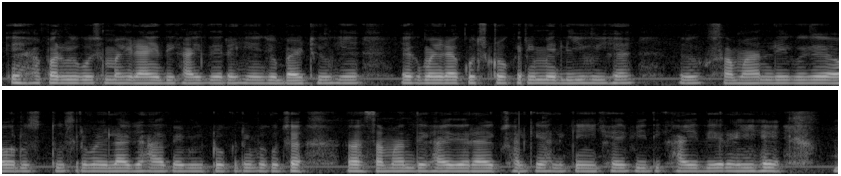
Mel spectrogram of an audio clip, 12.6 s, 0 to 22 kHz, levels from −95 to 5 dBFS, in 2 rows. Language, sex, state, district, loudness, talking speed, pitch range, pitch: Hindi, male, Uttar Pradesh, Hamirpur, -37 LUFS, 240 wpm, 150-155 Hz, 150 Hz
